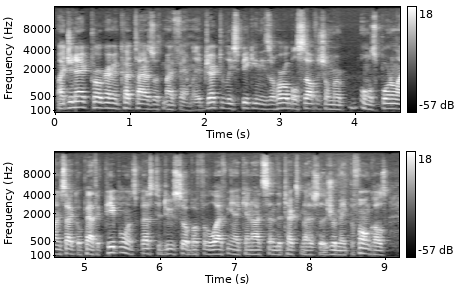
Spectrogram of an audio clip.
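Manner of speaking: low, monotone read-out; reading a message aloud. Acted. Host reading a viewer's message about family, low monotone reading. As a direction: read it out evenly, pitched well under your talking voice.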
